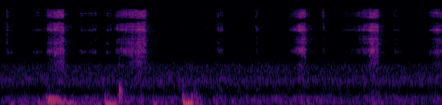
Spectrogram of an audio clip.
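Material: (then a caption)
Kinetic sand. A metal utility knife scrapes and shaves a small, solid, beige molded kinetic sand chunk held by fingers with long red nails. Soft, gritty rasping strokes come in separate bursts, each with a bright, hissy edge over a dull low thud.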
